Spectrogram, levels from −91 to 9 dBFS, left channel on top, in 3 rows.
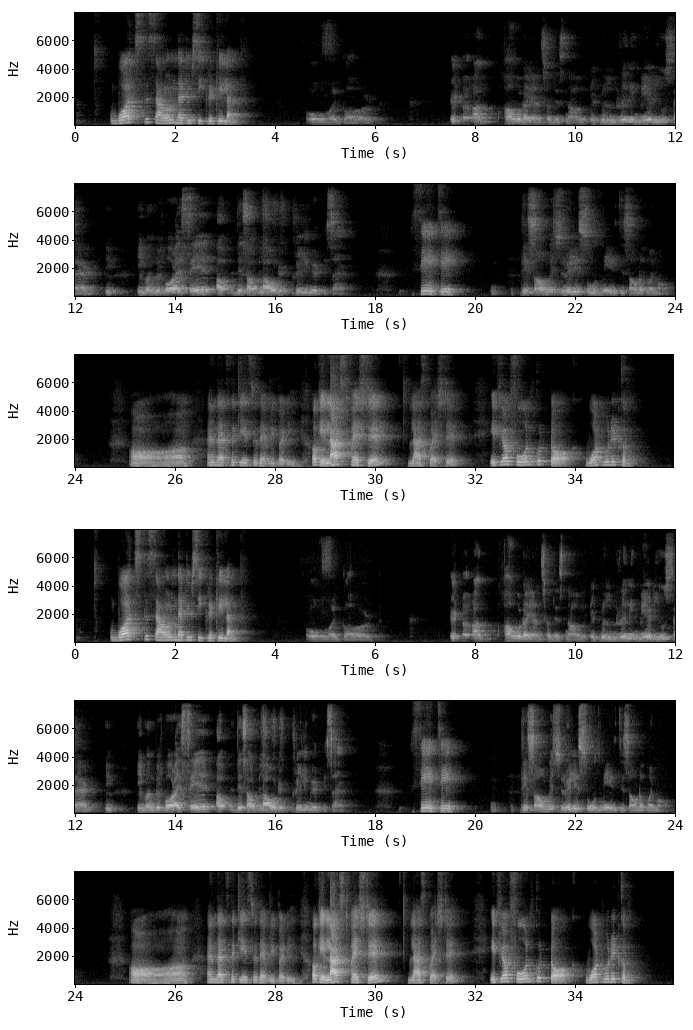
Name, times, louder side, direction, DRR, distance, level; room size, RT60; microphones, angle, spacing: voice 1, 0.7-3.3 18.9-19.6 25.1-26.3 26.6-30.2 30.7-31.7 32.3-35.2, right 3 dB, 25° right, 5 dB, 0.4 m, -23 dB
voice 2, 4.6-5.9 7.5-8.2 8.6-12.3 12.6-12.8 13.2-17.4 19.0-19.2 20.3-20.4 20.9-23.8 26.7-27.0 28.8-29.1, right 3 dB, 50° right, 6 dB, 1.1 m, -31 dB
8.8 x 7.3 x 4.7 m, 0.77 s
head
